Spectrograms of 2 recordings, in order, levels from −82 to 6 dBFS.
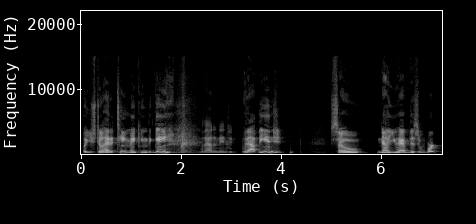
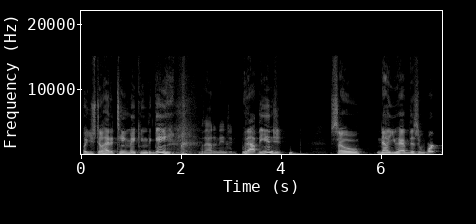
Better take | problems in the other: second | thin; somewhat; fading below 300 Hz

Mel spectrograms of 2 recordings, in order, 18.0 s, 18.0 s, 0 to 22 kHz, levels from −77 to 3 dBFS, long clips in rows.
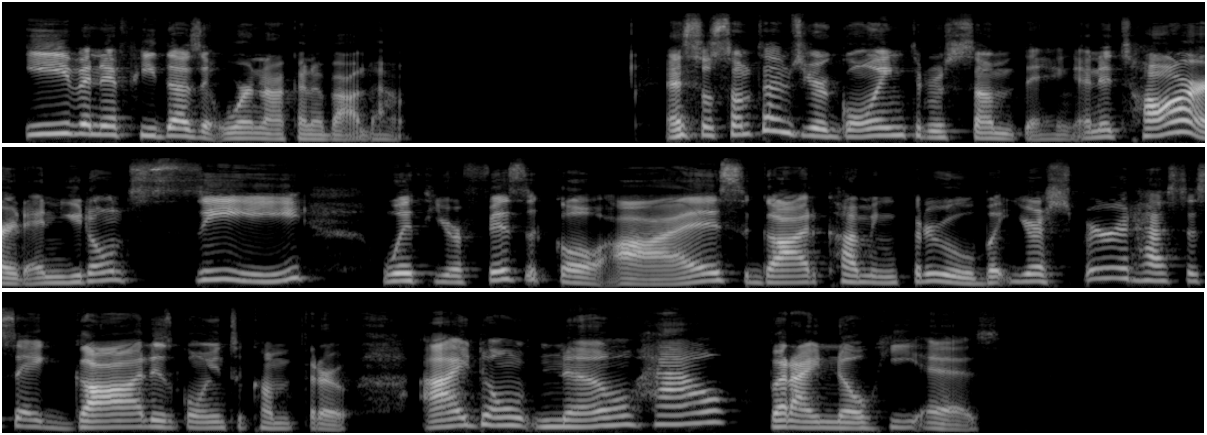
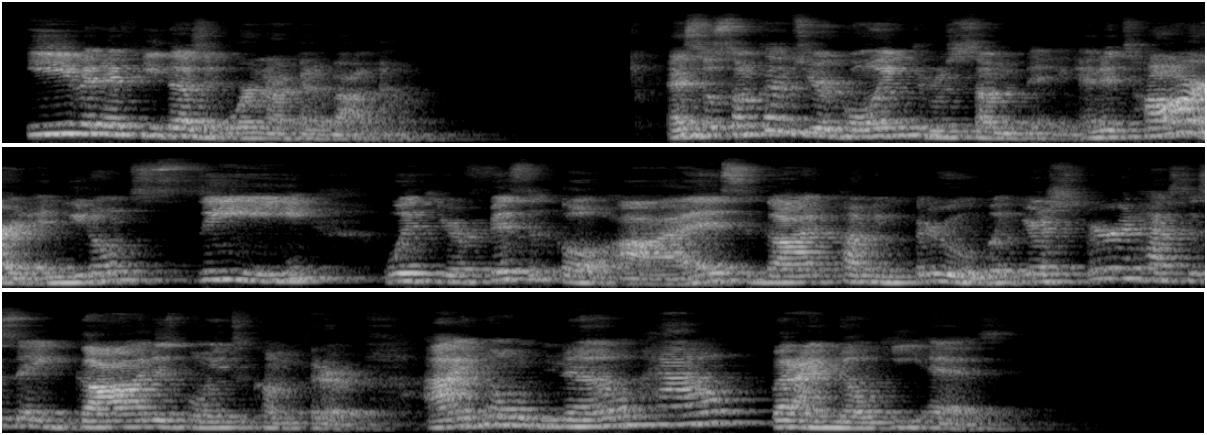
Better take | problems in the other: first | off-mic speech; far // room echo; noticeable; dies away in 0.5 s

